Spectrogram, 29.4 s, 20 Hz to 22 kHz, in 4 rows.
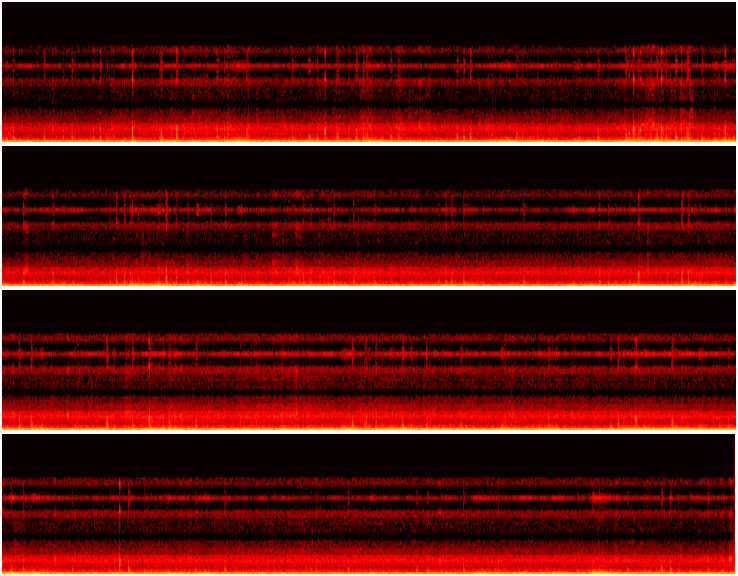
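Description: Toyota Land Cruiser 80 Series inline-six engine running steadily as the truck drives the trail, a low, even rumble.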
